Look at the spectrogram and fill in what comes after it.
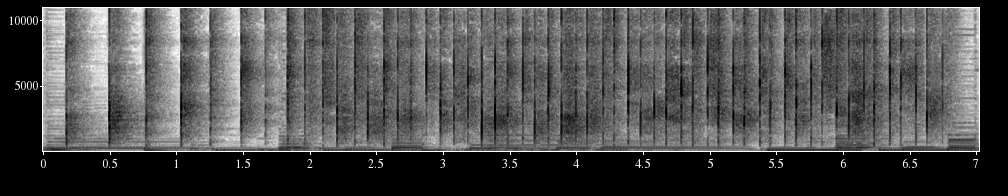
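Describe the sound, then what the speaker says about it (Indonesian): Rapid hand clapping as a trick, sharp quick claps in fast succession running steadily over a bed of background music. "tepuk tangan dengan cepat"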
